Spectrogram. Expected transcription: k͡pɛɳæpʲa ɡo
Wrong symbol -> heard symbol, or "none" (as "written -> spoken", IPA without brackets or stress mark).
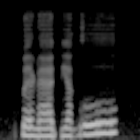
none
